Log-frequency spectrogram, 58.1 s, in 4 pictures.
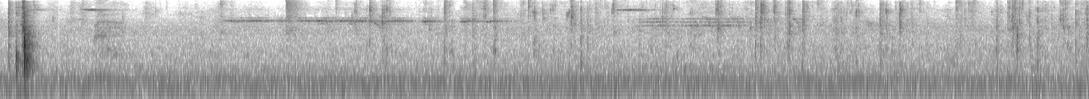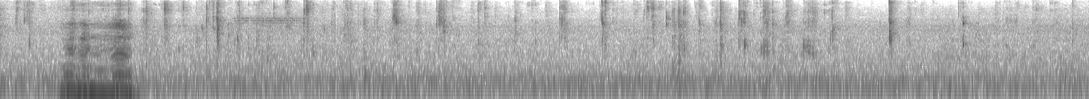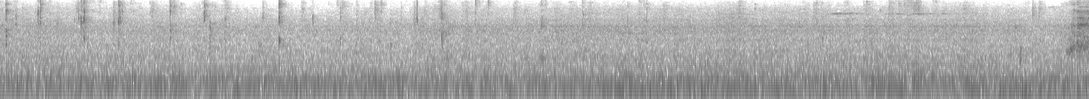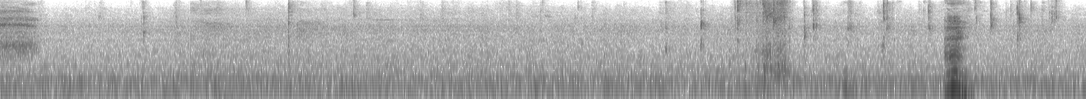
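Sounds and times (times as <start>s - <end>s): steady low hum: 0.0s - 58.0s
people chewing: 0.8s - 38.2s, 42.6s - 58.0s
wet mouth clicks: 52.4s - 57.8s.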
